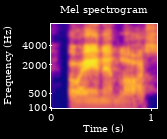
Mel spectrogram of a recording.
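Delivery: ordinary delivery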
